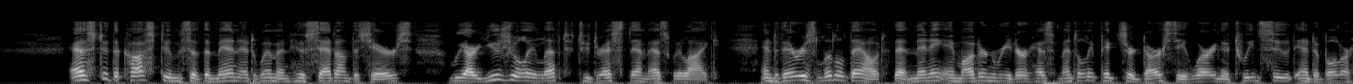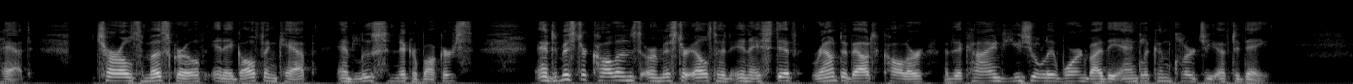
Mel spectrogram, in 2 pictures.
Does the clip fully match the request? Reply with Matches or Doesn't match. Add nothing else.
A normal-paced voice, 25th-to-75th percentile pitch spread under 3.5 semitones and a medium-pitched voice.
Matches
